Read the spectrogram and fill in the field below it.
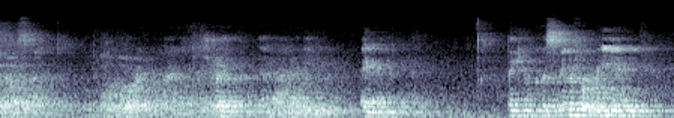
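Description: A woman speaks with feeling through a microphone in a large echoing hall.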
